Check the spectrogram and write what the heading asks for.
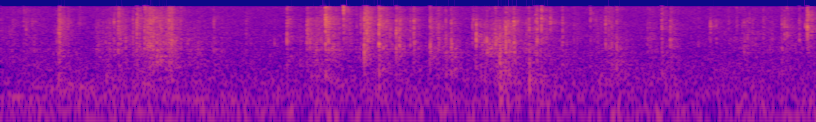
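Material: Paper.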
